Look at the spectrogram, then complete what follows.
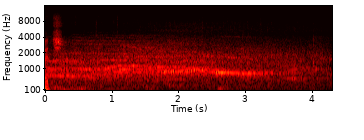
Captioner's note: audience applauds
